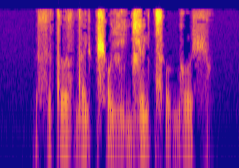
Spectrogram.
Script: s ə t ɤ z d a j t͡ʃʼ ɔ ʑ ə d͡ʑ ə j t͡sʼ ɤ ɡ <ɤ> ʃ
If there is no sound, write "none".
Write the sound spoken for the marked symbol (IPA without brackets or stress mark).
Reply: ɤ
